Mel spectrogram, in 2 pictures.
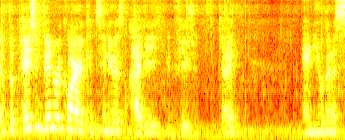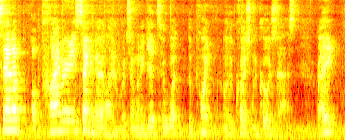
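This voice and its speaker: Speaking fairly quickly with lively intonation and a New England accent, a man with a high-pitched voice is heard amid noticeable background noise and audible room echo. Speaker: nursing instructor. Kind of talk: lecture. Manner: conversational.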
